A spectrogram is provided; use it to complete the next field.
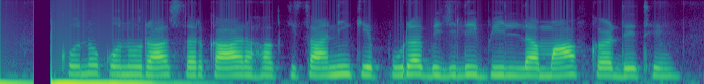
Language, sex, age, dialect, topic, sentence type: Chhattisgarhi, female, 18-24, Western/Budati/Khatahi, agriculture, statement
